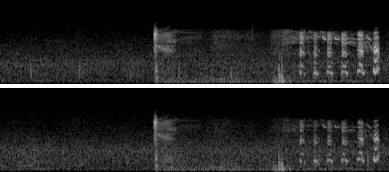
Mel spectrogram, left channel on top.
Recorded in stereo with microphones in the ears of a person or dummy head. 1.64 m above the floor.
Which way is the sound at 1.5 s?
5° left (ahead or behind).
